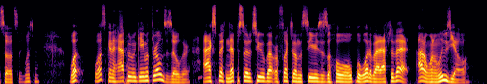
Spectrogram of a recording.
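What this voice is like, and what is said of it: Put-on Texan accent. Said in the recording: “I'm supposed to do it in a Texan accent ... I am not good at accents ... it wasn't nearly as mid-julepy as mine ... it started to pull there right in the middle, and I had to pull back”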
